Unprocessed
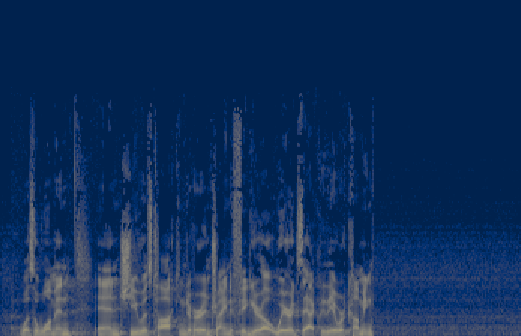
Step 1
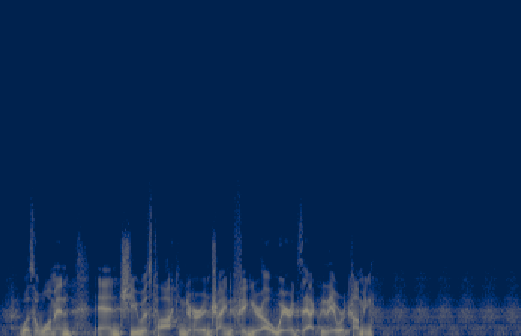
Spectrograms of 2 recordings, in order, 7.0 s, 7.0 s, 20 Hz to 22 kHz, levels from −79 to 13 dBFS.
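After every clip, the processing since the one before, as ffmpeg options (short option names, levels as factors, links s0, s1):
-filter_complex "[0:a]lowpass=f=1700:t=q:w=3.4,alimiter=limit=0.2:level=0:latency=1:release=46,acrossover=split=690[s0][s1];[s0]aeval=exprs='val(0)*(1-0.7/2+0.7/2*cos(2*PI*3.3*n/s))':c=same[s2];[s1]aeval=exprs='val(0)*(1-0.7/2-0.7/2*cos(2*PI*3.3*n/s))':c=same[s3];[s2][s3]amix=inputs=2:normalize=0,volume=1.19"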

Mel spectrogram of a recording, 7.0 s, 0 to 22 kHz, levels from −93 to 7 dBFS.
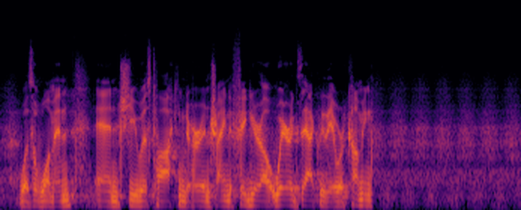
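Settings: -af "bass=f=250:g=-6,treble=f=4000:g=-3"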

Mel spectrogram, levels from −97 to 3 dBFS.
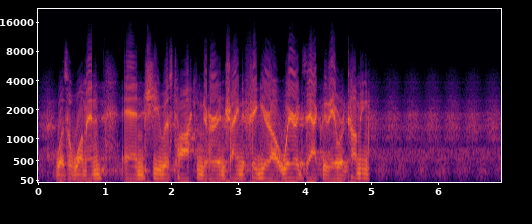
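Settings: -af "aeval=exprs='(tanh(12.6*val(0)+0.2)-tanh(0.2))/12.6':c=same,volume=1.12"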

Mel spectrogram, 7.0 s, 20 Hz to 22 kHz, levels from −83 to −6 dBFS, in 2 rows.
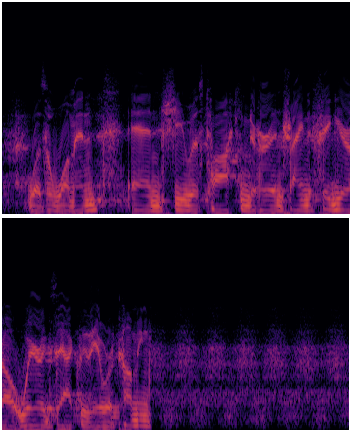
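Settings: -filter_complex "[0:a]acrossover=split=2800[s0][s1];[s1]acompressor=threshold=0.00282:ratio=4:attack=1:release=60[s2];[s0][s2]amix=inputs=2:normalize=0,acrossover=split=150[s3][s4];[s4]alimiter=level_in=1.5:limit=0.0631:level=0:latency=1:release=149,volume=0.668[s5];[s3][s5]amix=inputs=2:normalize=0,volume=0.631"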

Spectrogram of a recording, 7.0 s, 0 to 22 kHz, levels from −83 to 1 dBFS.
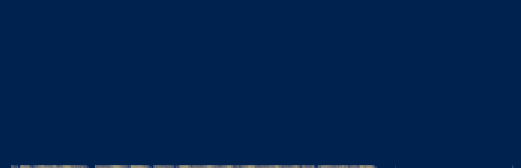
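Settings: -filter_complex "[0:a]asplit=2[s0][s1];[s1]acompressor=threshold=0.00447:ratio=6,volume=0.794[s2];[s0][s2]amix=inputs=2:normalize=0,acrusher=bits=5:mix=0:aa=0.000001,asuperpass=centerf=220:order=12:qfactor=2.3,volume=2.51"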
